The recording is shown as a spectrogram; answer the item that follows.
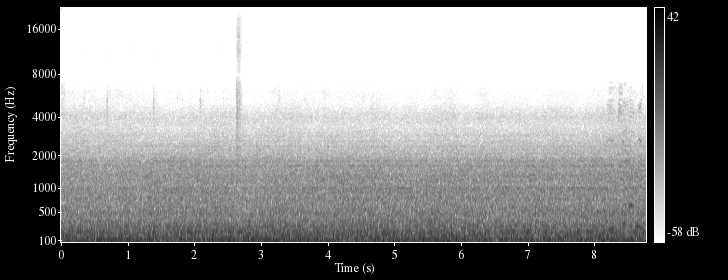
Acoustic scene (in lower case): car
